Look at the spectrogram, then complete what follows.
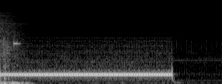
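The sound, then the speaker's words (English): A steady, unbroken telephone dial tone hums loud at a single pitch for nearly two seconds, then cuts off abruptly into quiet line hiss, as a prank call is placed posing as an insurance agent on the Wake Up Call. No one speaks. “So I call back as an insurance agent that has some really crazy bundles for him.”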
